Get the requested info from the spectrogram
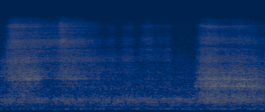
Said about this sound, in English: All the way in. All the way out. All the way in. All the way out. Just keep breathing in.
